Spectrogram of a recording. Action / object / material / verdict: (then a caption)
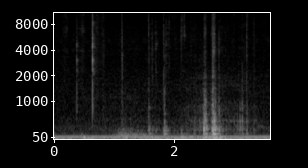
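scrape / plaster block scraped with a metal pick / plaster / none. A metal pick with a wooden handle scratches and chips into the surface of a solid white, ridged plaster excavation block held in one hand, exposing an embedded item. Soft, dry scraping ticks and short crumbly chips sound over a steady low hum, with a louder burst of chipping past the halfway point.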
